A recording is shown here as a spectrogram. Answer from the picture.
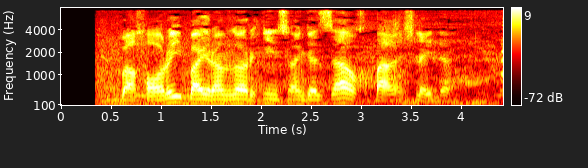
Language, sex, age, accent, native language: Uzbek, male, 18-24, Namangan, Uzbek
